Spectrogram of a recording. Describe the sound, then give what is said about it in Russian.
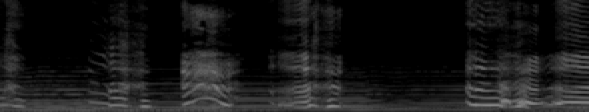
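A baby cries in several wailing bursts that rise and fall in pitch, with short pauses between them and a louder, more insistent burst toward the end. “Только не плачь.”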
